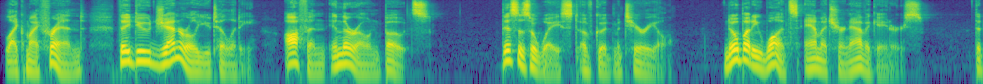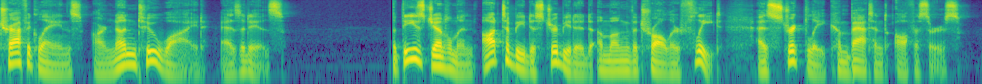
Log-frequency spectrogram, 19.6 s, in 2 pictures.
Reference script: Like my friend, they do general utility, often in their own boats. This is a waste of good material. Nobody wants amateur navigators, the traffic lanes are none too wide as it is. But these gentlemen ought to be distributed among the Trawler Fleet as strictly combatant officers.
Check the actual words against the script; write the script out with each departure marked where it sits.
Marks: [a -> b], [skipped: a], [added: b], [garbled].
Like my friend, they do general utility, often in their own boats. This is a waste of good material. Nobody wants amateur navigators, the traffic lanes are none too wide as it is. But these gentlemen ought to be distributed among the Trawler Fleet as strictly combatant officers.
